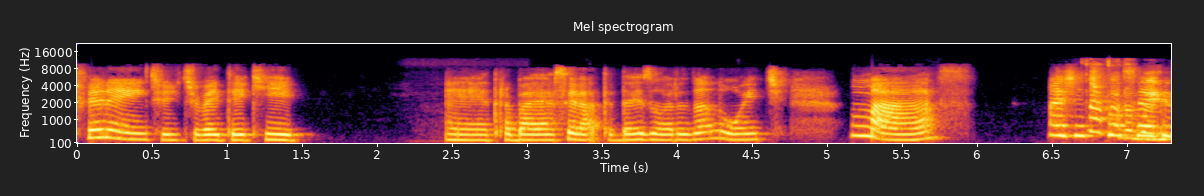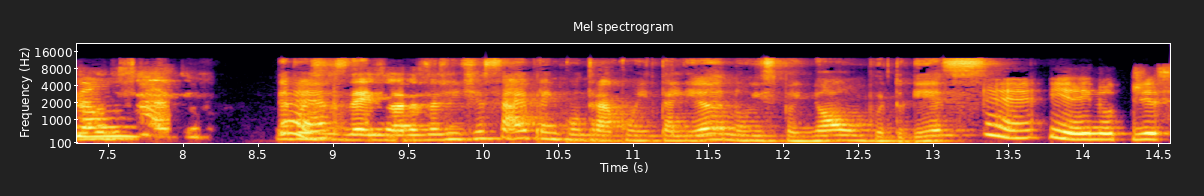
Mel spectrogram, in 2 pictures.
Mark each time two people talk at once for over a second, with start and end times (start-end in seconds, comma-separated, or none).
6.7-8.0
